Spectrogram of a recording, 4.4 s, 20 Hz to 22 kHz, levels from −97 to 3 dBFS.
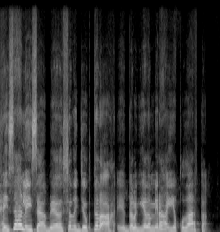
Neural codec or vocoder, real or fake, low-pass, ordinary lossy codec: codec, 44.1 kHz, 3.4 kbps, Pupu-Codec; fake; none; none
